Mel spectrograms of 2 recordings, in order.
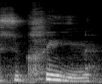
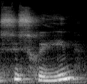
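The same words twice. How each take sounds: First: The start sounds like French 'sucre'. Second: The start does not sound like 'sucre'. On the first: The speaker calls it right. "as you would pronounce sucre, as in sugar" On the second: The speaker calls it wrong. "I've been saying sucrine for about four years"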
